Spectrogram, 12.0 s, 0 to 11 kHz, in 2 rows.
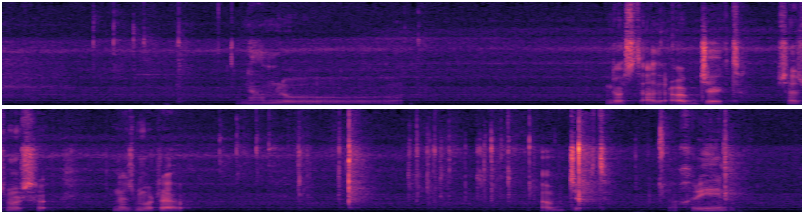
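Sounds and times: person speaking: 0:01.6 - 0:03.1, 0:09.8 - 0:11.6
computer keyboard clicks: 0:07.6 - 0:11.6.

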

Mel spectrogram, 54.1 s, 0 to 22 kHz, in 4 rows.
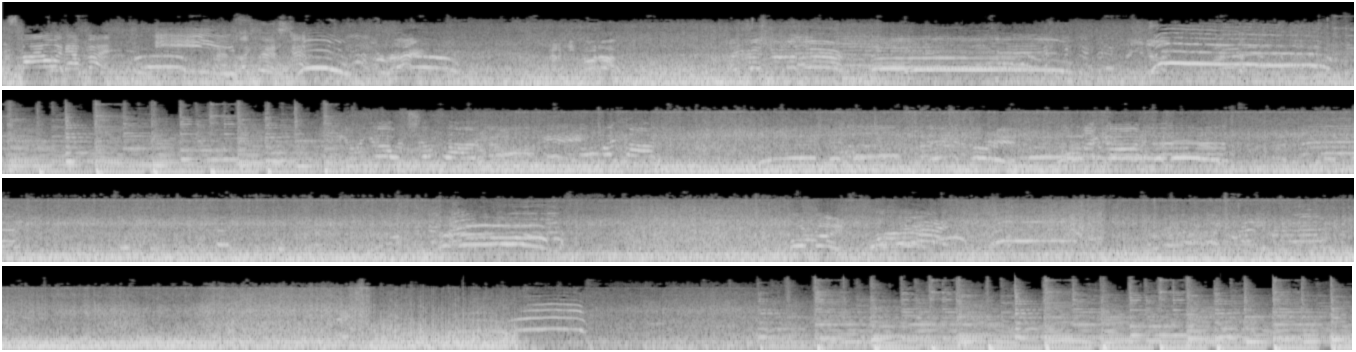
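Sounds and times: aircraft engine and wind noise: 0:00.0 - 0:13.5, 0:16.8 - 0:48.6.

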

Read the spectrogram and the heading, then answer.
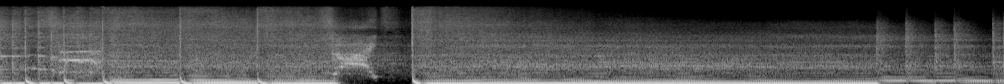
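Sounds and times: dubstep music: 0:00.0 - 0:10.0.

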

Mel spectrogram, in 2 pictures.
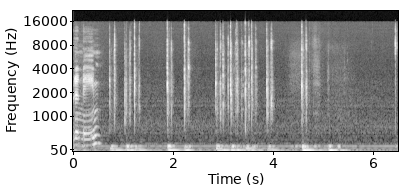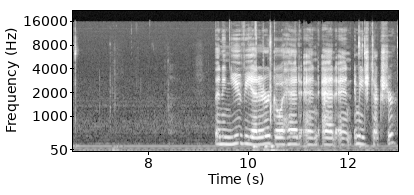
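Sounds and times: low electrical hum: 0:00.0 - 0:13.0
typing on keyboard: 0:00.7 - 0:04.0.

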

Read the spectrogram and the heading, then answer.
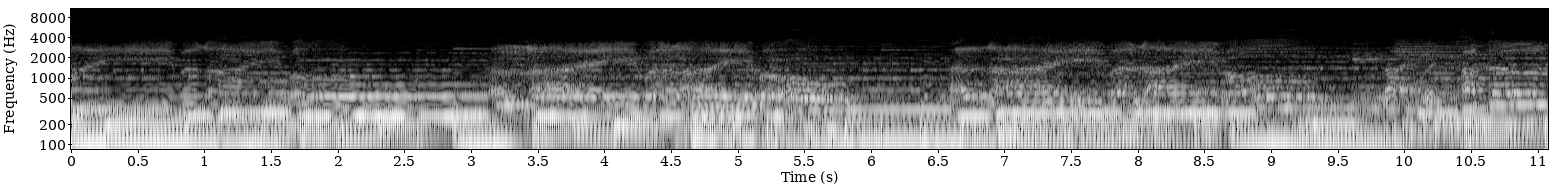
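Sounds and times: men singing together: 0:00.0 - 0:02.5, 0:03.2 - 0:11.0
acoustic guitars: 0:00.0 - 0:11.0.

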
